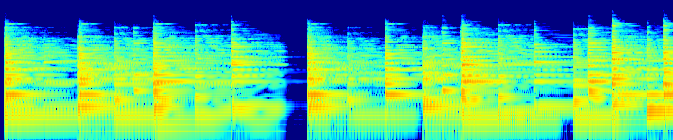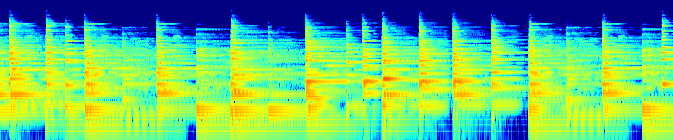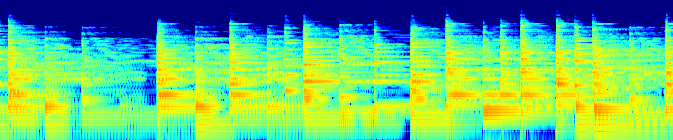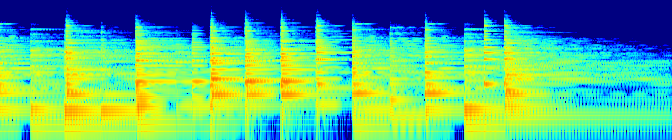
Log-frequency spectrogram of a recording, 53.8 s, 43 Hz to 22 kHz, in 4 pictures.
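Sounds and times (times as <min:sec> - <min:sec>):
piano backing track: 0:00.0 - 0:53.8.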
